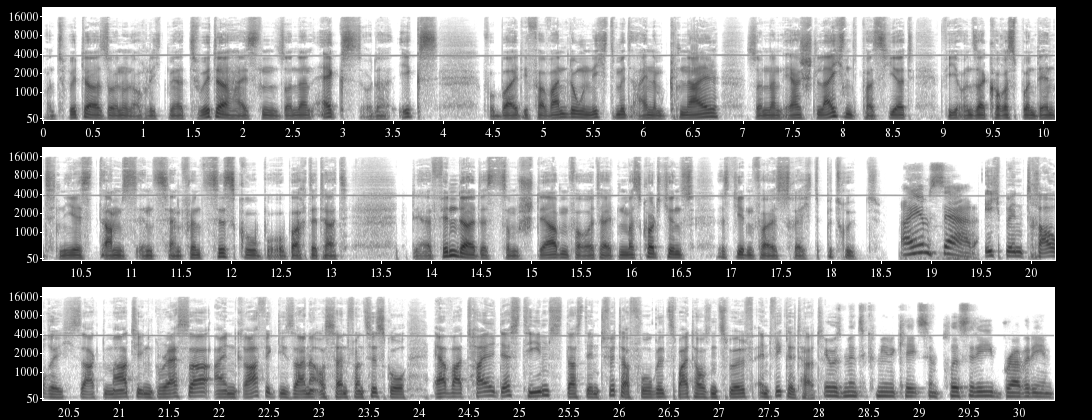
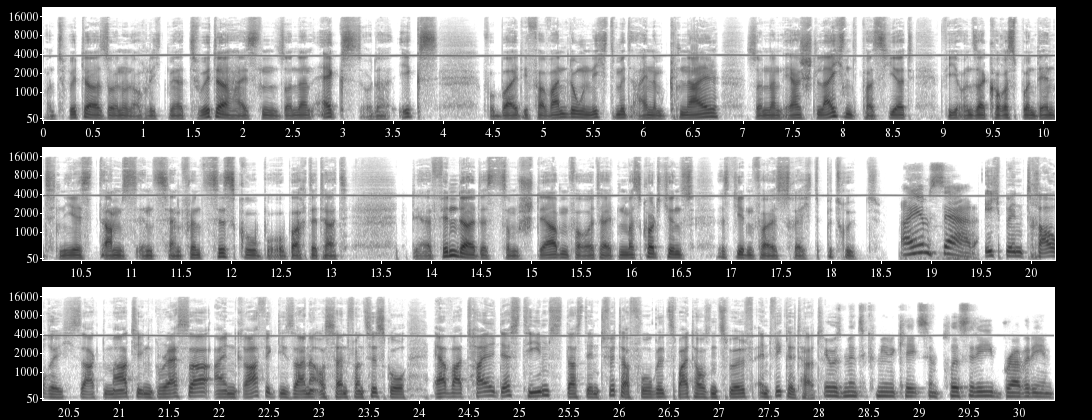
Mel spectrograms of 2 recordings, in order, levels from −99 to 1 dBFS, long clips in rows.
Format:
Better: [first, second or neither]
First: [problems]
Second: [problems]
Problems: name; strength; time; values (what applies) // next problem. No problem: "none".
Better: first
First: high-pitched whine; faint; throughout; 4 kHz, 20 dB below the speech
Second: high-pitched whine; loud; throughout; 4 kHz, 9 dB below the speech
